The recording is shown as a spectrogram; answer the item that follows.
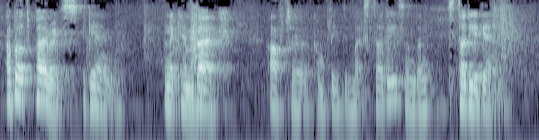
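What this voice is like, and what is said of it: Central Eastern European accent. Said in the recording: “With my Central Eastern European accent.”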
